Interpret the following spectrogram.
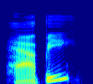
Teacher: in a question like are you happy? The voice goes up at the end. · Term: intonation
